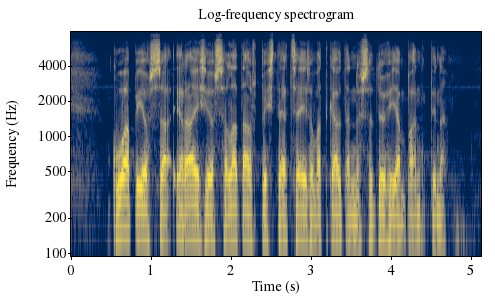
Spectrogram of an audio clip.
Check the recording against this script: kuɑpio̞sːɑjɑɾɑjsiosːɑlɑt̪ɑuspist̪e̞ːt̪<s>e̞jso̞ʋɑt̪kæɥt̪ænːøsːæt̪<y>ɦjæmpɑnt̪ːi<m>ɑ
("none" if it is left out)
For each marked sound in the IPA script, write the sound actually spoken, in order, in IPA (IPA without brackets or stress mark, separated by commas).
s, y, n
